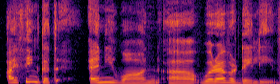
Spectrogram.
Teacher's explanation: she kind of lost the th. She said they instead of they.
